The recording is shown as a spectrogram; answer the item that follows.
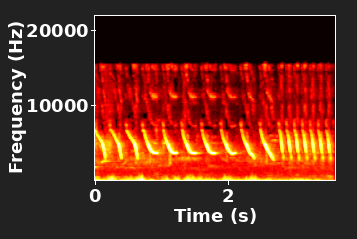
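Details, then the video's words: Canary in lively song with fancy variations, delivering bright downward-sweeping whistles in steady rapid succession, ending in a quicker burst of short repeated notes; faint low background noise underneath. "Suara Burung Kenari Gacor cengkok mewah"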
